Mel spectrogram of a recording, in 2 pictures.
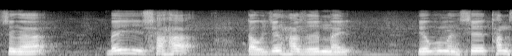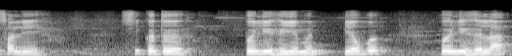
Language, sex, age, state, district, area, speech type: Bodo, male, 60+, Assam, Udalguri, rural, spontaneous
